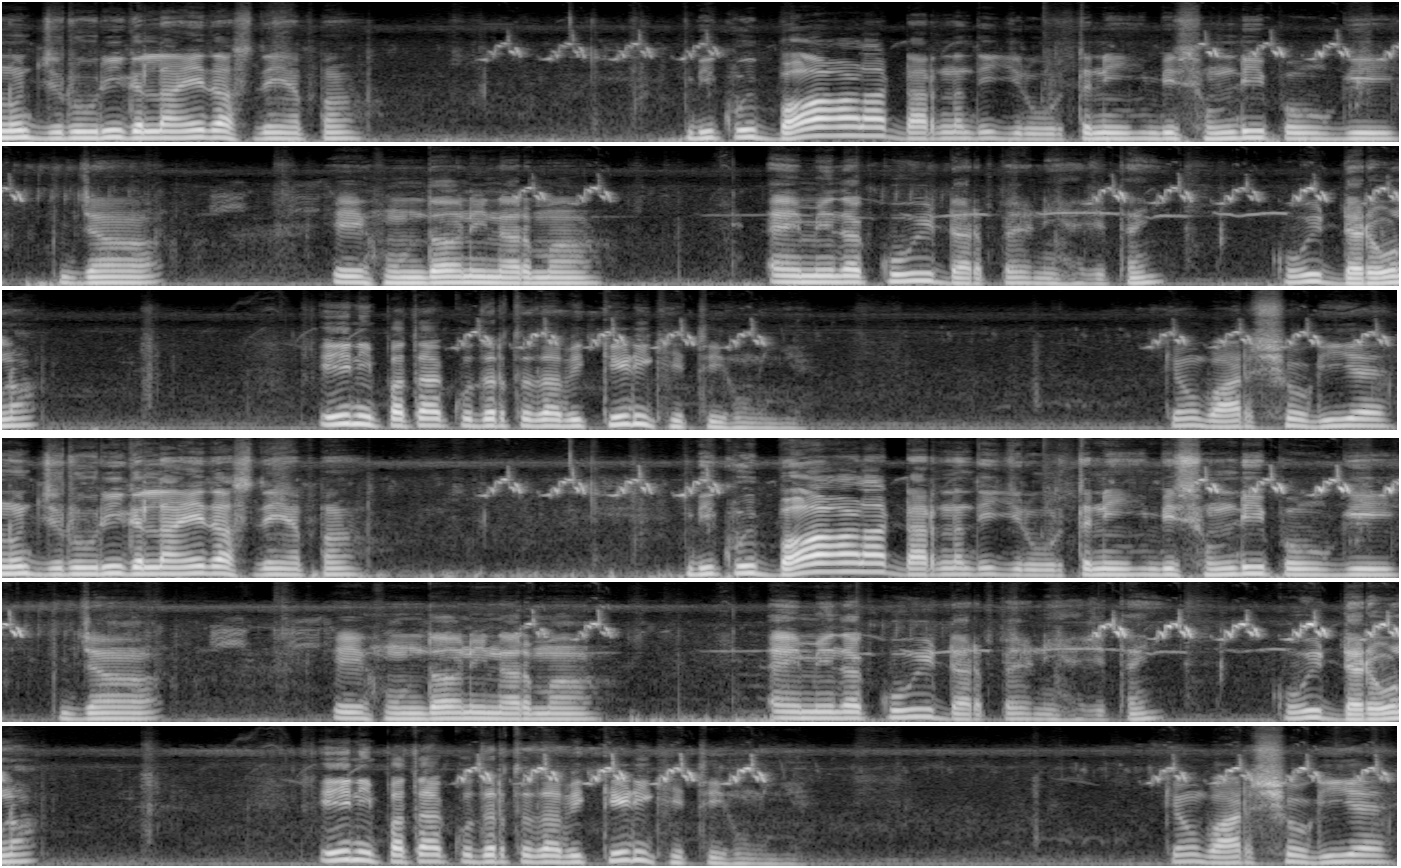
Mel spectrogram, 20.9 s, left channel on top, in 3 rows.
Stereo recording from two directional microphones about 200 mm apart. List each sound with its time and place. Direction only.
0.0 s speech: 15° left (ahead or behind)
3.4 s a man's voice: centre (ahead or behind)
7.3 s speech: 25° left (ahead or behind)
8.6 s speech: 35° left (ahead or behind)
12.7 s bird: 45° left (ahead or behind)
13.3 s speech: 20° left (ahead or behind)
15.5 s speech: 35° left (ahead or behind)
19.7 s speech: 30° left (ahead or behind)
